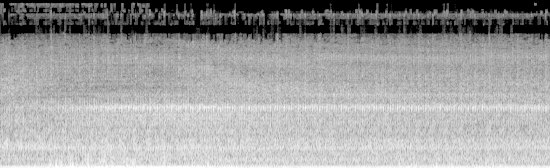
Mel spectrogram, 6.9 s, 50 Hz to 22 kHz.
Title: M57 Clatter noise. Is this a chain issue?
